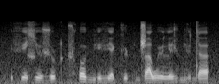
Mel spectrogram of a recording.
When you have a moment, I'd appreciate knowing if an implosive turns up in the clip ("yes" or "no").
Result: no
